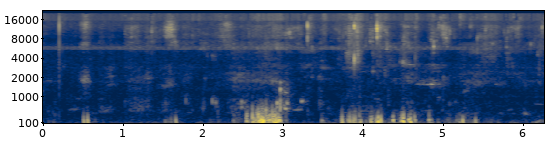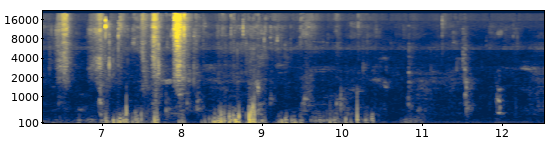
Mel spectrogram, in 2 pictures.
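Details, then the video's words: German Shepherd / Belgian Shepherd puppies, nine days old, drinking milk: low, muffled grunts and suckling noises in irregular bursts throughout, densest around three seconds and again from seven to ten seconds. "Cachorros pastor aleman / belga (dia 9) -tomando leche"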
